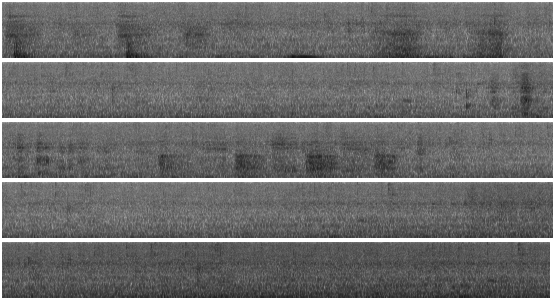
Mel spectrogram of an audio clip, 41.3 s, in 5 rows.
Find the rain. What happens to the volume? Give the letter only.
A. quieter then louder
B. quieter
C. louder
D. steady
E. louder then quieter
C.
